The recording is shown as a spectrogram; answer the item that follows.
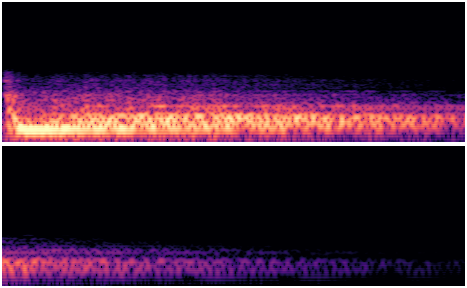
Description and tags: Atomic Bomb
Huge kick/explosion like sound..
Bomb, Explosion, Atomic, Huge, end, Low, Atom, Bassdrum, Kick, Reverb, cinematic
